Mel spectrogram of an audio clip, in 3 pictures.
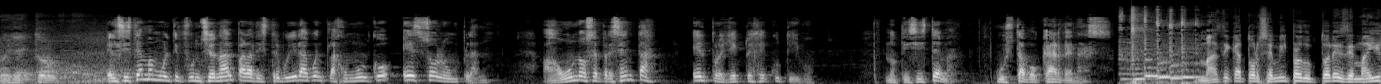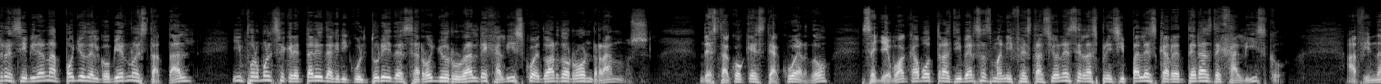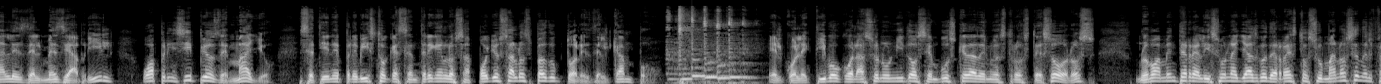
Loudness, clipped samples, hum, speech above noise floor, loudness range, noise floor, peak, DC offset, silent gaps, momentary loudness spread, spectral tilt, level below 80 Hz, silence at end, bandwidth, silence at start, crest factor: -15 LUFS; under 0.1%; none; 42 dB; 6 LU; -57 dBFS; 0 dBFS; under 0.1%; none; 10 LU; -5.5 dB/octave; -40 dBFS; 0 s; 16.5 kHz; 0 s; 16 dB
